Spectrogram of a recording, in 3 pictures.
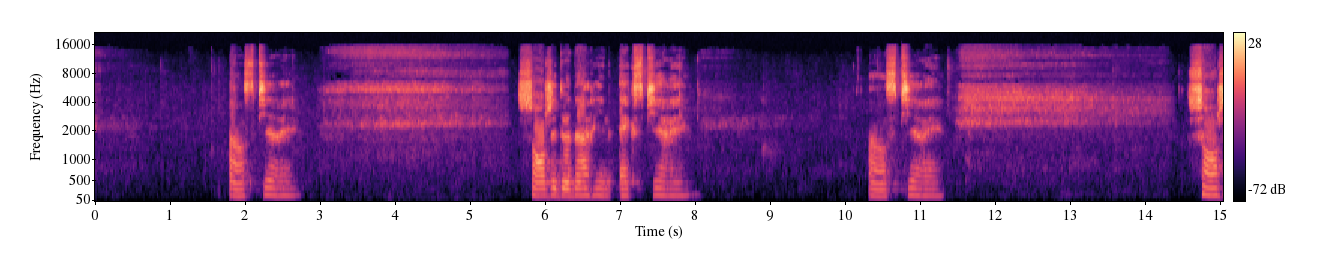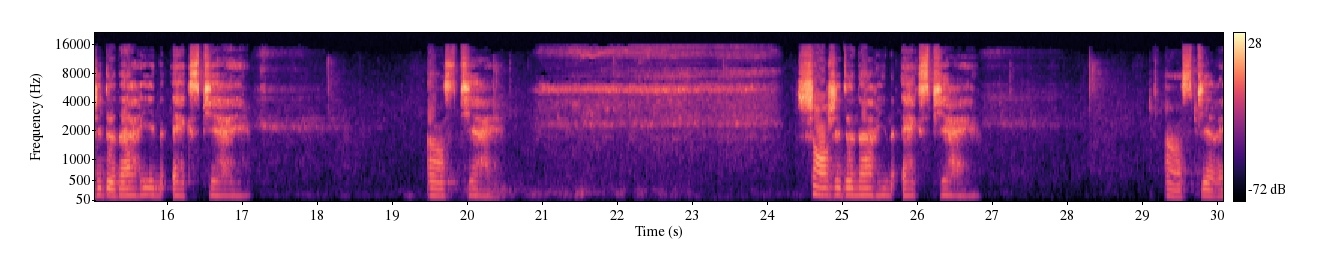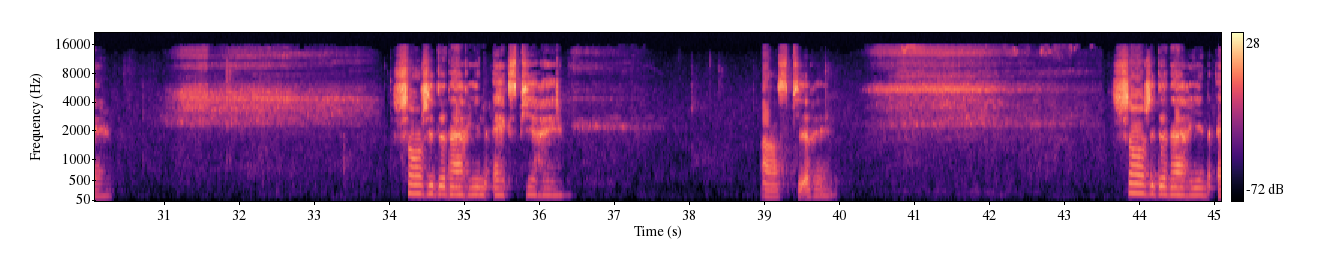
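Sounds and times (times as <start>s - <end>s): slow nasal inhale: 3.0s - 5.6s, 8.0s - 9.2s, 11.5s - 14.4s, 17.2s - 18.4s, 20.9s - 24.3s, 31.0s - 34.0s, 36.4s - 37.8s, 40.4s - 43.6s.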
